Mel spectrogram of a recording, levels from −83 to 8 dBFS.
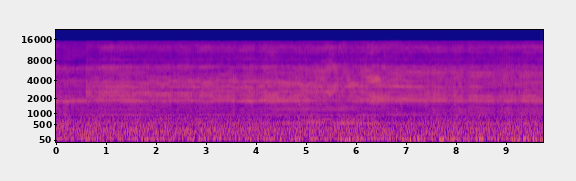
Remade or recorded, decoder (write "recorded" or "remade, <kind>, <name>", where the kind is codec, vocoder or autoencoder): remade, vocoder, Vocos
